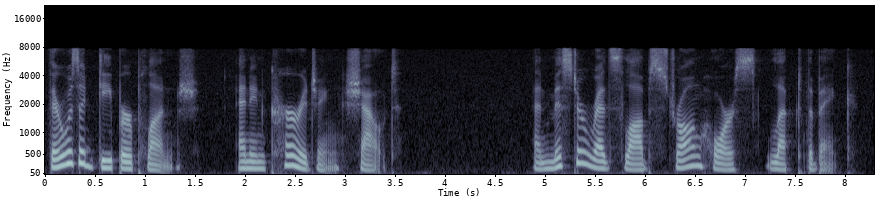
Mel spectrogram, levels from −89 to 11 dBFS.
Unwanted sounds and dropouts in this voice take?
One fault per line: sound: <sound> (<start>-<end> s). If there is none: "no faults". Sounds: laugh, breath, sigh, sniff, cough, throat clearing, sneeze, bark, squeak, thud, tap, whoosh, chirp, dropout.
no faults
